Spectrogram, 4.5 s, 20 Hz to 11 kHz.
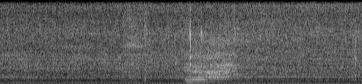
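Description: A Honda CB650R motorcycle engine idles steadily at a campsite on a cold morning, a low even rumble throughout, with a short spoken word in the middle.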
